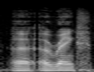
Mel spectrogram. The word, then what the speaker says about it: orangutan: And how were you introduced to orangutans? By the way, I've known them as orangutans. So correct us on that. – Yeah. It's actually orangutan. Orangutan.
